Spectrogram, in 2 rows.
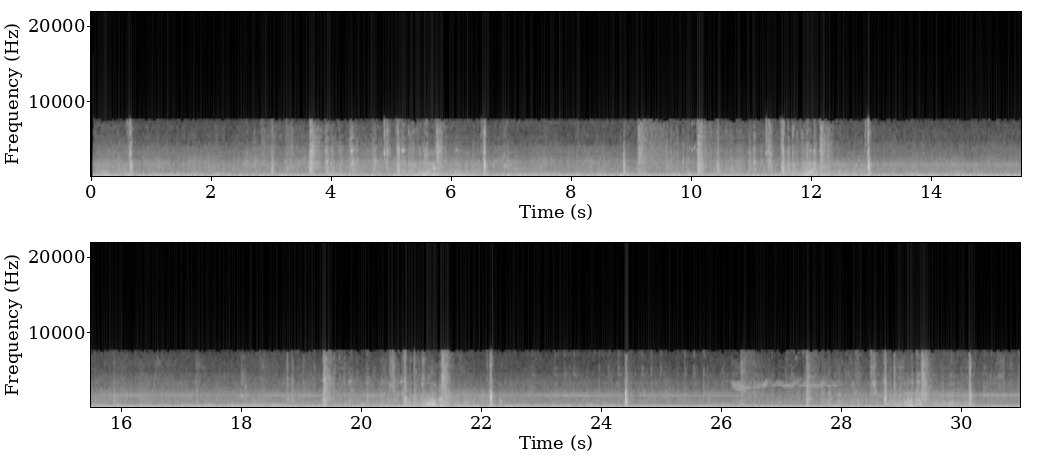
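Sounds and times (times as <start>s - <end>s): machine hum: 0.0s - 30.9s
thin high whine: 25.1s - 30.9s.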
